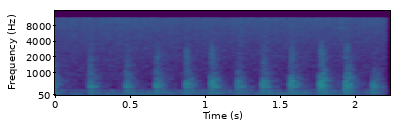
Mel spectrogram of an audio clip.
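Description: Felt-tip dry-erase marker tapping dots onto a whiteboard in a quick, even run of taps, about six or seven a second.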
